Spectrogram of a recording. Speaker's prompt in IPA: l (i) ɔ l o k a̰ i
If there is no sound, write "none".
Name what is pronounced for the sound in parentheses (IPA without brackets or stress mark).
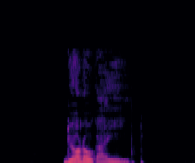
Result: j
